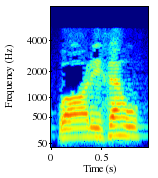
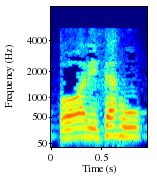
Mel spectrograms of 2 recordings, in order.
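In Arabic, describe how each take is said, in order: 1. يُسمع واو واحد فقط في البداية. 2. يُسمع واو واحد فقط في البداية.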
